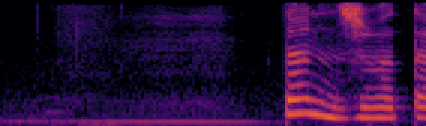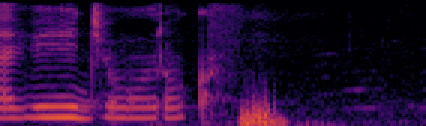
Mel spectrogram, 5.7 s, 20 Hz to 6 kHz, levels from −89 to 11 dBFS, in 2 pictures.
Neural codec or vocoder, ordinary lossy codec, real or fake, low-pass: none; none; real; 5.4 kHz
